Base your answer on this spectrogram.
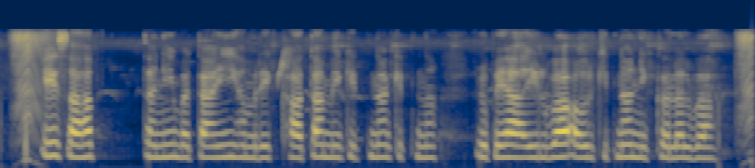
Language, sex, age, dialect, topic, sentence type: Bhojpuri, female, 18-24, Western, banking, question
